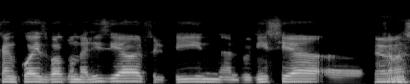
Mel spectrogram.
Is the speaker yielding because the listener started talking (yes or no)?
no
